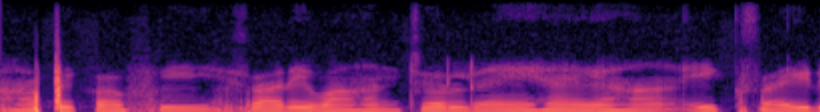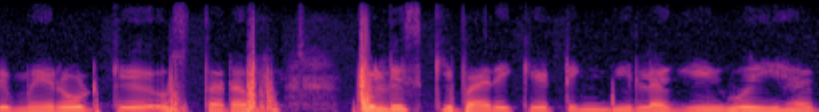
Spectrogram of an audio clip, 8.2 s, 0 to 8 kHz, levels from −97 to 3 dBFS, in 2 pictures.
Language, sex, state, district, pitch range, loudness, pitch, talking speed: Hindi, female, Bihar, Purnia, 195-210 Hz, -29 LUFS, 200 Hz, 170 wpm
